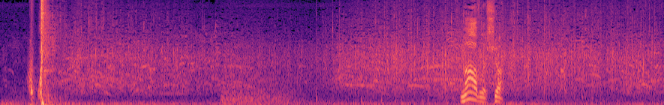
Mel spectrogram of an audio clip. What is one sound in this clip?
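A crowd cheers and murmurs.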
